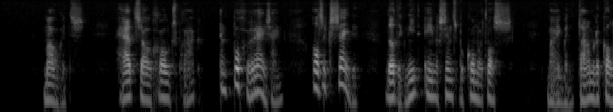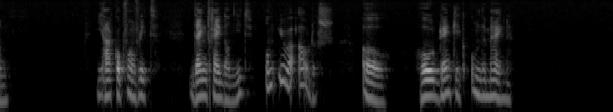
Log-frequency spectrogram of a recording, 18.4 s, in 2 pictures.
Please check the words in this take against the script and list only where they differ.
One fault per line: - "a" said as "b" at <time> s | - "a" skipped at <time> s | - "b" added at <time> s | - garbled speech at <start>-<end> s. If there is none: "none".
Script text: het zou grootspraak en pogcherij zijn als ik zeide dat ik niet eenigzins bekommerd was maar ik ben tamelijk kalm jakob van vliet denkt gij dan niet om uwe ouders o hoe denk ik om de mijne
none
